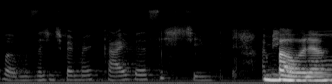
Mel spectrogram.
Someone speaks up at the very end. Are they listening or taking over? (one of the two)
listening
